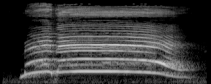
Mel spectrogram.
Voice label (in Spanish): mujer histerica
